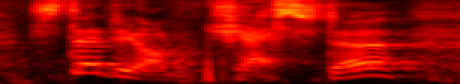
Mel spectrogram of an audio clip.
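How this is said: Chester is strongly emphasized.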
